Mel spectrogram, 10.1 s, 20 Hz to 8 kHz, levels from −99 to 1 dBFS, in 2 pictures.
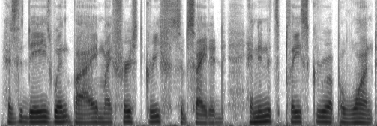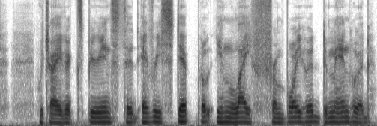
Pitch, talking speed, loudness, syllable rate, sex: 115 Hz, 180 wpm, -17 LUFS, 4.5 syllables/s, male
